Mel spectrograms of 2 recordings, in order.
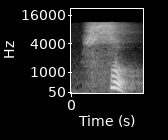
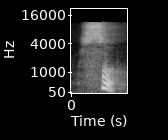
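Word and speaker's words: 巳: it's swallowed in cloth this rare character is pronounced fourth tone s s and is used almost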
